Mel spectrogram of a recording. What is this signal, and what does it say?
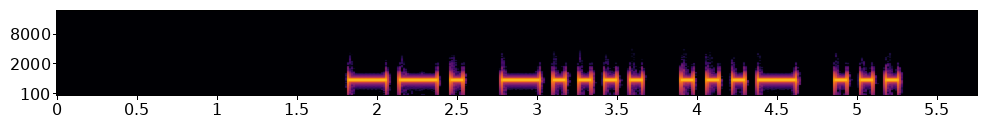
Morse code, heard as a keyed tone, about 15 wpm, 700 Hz. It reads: G6VS
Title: DXCC-100 Call Signs - 4 Characters - 15wpm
